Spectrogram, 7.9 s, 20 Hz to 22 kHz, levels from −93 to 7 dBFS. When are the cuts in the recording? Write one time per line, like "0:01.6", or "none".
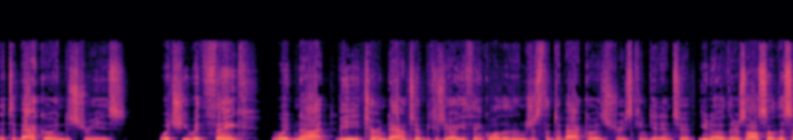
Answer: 0:03.4
0:06.9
